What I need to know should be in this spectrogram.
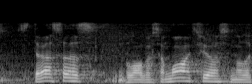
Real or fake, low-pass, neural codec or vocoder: fake; 7.2 kHz; codec, 16 kHz, 16 kbps, FunCodec, trained on LibriTTS, 50 frames a second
